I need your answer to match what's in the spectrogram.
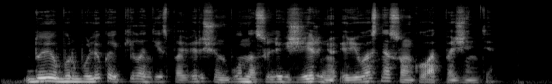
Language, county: Lithuanian, Alytus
